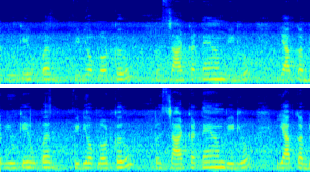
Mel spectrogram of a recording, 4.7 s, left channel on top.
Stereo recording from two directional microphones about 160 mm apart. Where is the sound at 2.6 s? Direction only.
45° right (ahead or behind).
